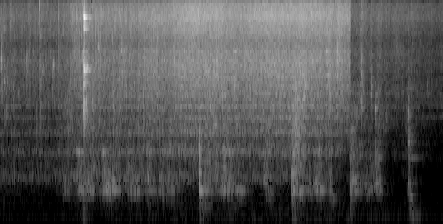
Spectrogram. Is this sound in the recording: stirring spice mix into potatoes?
yes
